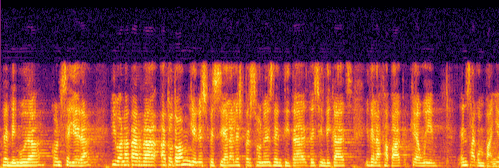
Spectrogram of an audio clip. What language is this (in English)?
Catalan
